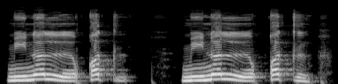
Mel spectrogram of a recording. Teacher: लाम के ऊपर वफ़ करेंगे तो ज़ेर की जगह जज़म पढ़ेंगे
